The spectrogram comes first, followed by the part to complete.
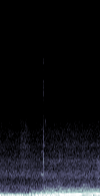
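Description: A motor vehicle engine running steadily close by, with a slight dip in its note about half a second in.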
